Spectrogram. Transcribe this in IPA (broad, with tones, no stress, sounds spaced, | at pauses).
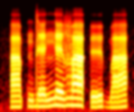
a˩˧ p n d ɛ˧ ŋ ɛ˥˧ v a˥˧ ʔ ø˩˧ b a˩˧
